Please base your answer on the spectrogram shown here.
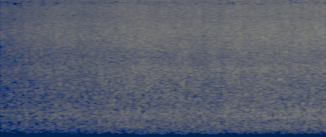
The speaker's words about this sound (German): Und hier ist die Donau.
